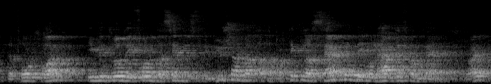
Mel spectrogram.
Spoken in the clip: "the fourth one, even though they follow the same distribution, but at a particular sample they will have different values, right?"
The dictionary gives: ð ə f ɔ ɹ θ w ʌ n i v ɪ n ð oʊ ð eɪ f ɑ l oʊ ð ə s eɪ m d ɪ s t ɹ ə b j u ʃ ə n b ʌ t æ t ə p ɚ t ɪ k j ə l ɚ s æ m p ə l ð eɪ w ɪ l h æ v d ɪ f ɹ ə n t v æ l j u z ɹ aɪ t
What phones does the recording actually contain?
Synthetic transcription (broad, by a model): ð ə f ɔ ɹ θ w ʌ n i v ɪ n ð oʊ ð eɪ f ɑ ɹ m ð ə s eɪ m d ɪ s t ɹ ə b j u ʃ ə n b ʌ t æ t ə p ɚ t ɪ k j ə l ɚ s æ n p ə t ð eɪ w ɪ l h æ v d ɪ f ɹ ə n t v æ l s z ɹ aɪ t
